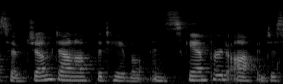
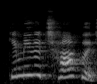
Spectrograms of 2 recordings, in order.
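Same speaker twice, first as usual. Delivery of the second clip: put-on very high, loud boy's shout; 13 semitones higher, 9 dB louder, faster than usual. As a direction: yell it, suddenly suspicious. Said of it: "shouted Bruno".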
